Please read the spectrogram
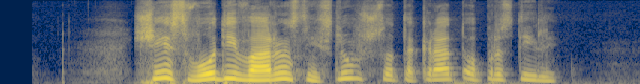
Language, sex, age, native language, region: Slovenian, male, 30-49, Slovenian, Central Slovenia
